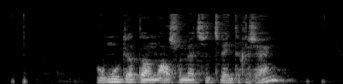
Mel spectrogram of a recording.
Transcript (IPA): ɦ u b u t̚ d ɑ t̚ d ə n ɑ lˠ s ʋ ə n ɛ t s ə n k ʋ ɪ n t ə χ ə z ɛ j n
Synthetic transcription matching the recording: ɦ u m u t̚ d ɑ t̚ d ɑ n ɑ lˠ s ʋ ə m ɛ t s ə n t ʋ ɪ n t ə χ ə z ɛ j n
